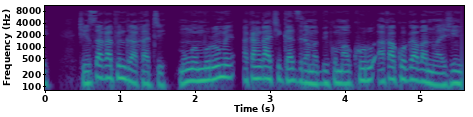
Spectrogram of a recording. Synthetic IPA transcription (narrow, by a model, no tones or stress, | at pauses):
d͡ʒe̞suakapindurakaːtimumwe̞muɾume̞akaŋɡaːt͡ʃiɡʱad͡ziɾamaɓiko̞makʰuɾuʔakakok̬aʋan̤uʋaʒiːnd͡ʒi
